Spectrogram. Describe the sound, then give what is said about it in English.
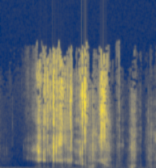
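Crisp crunching of thin, flat potato chips from a bag of Mackey's brand with a Scottish flag on the front, being bitten and chewed: a quick series of sharp, bright crackles with short pauses between bites, fairly quiet and with no talking. “Okay, these are the flattest chips I've ever seen. Yeah, they look like real potato slices.”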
